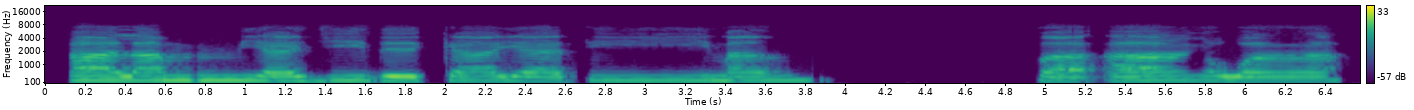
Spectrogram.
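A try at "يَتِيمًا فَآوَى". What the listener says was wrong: terlalu menekan di fa-nya. Dekatkan saja, jangan ditekan dulu. bukan mal, tapi manfa. Jadi kayak suara hidungnya itu lebih banyak daripada di bibir.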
